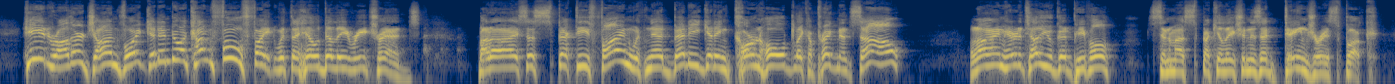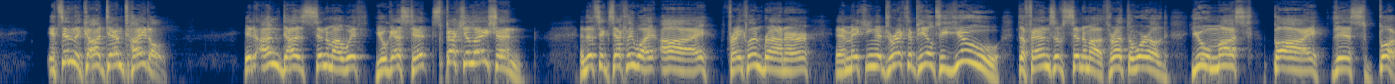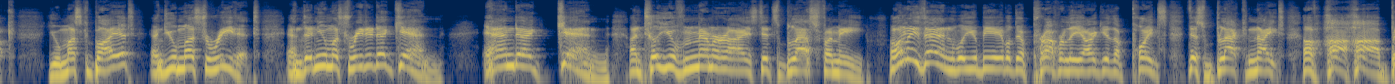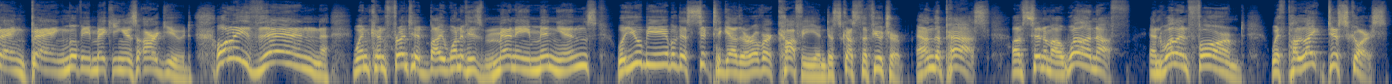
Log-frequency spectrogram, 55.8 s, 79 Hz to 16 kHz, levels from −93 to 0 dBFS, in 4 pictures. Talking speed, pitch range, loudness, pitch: 175 wpm, 195-245 Hz, -18 LUFS, 225 Hz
